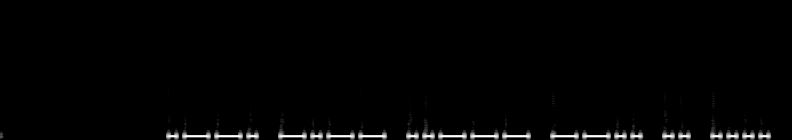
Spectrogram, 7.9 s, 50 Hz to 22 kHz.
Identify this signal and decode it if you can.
Morse code, heard as a keyed tone, about 15 wpm, 700 Hz. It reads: PY2ZIH
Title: DXCC-100 Call Signs - 6 Characters - Repeated 3x - 15wpm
